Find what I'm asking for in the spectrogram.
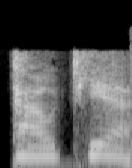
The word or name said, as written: taotieh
